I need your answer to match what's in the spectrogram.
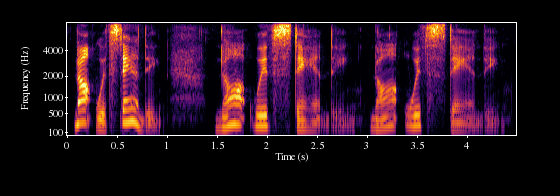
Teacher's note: Stan is secondary stress which means it gets longer but not higher because you don't want to have too jumpy notwithstanding not withstanding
